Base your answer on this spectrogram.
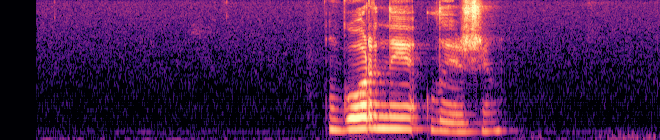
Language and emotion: Russian, neutral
